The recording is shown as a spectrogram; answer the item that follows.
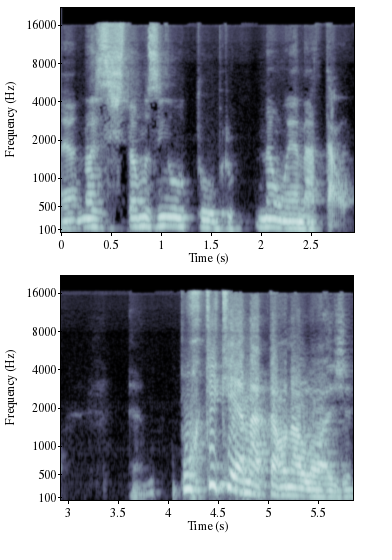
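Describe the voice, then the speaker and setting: Her pitch is very deep and low, and she speaks at a very slow pace. This woman's voice shows ordinary pitch variation. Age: 50s. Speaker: professor of education. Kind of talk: lecture-style talk.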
